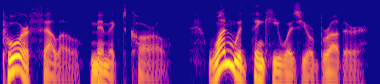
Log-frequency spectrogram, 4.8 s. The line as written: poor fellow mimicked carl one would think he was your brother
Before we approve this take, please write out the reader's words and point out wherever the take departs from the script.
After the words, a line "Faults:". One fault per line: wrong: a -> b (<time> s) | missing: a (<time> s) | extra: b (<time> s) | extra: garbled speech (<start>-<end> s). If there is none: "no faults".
poor fellow mimicked carl one would think he was your brother
Faults:
no faults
